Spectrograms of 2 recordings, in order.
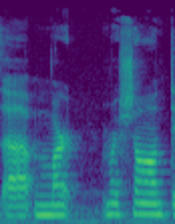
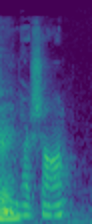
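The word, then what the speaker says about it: Marchánt: And then our last main actor is Marshawn Davis. I say it like that because he had an accent over his name. – Okay. – Marshawn Davis as Agent Taylor.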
